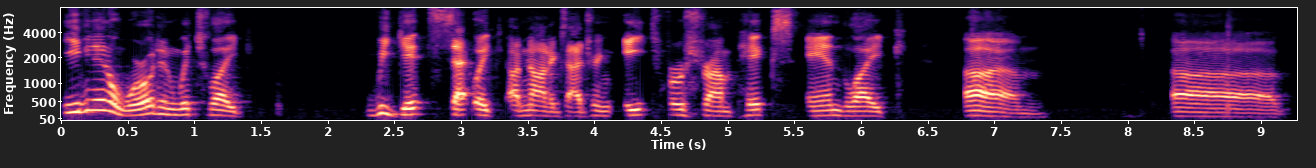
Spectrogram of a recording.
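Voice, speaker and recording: A man's voice: medium pitch, expressive, slow, a bit bright. A man calling into a live fan podcast, fired up and venting in rambling bursts full of restarts and fillers. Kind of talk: casual venting chat.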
